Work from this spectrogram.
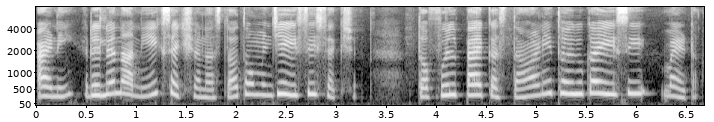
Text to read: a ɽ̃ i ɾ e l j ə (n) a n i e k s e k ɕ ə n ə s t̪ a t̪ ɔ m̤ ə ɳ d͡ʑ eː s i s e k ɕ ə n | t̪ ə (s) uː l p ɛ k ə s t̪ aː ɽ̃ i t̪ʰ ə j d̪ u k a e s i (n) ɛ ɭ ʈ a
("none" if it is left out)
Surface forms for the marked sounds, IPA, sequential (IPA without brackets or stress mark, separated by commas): n, f, m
